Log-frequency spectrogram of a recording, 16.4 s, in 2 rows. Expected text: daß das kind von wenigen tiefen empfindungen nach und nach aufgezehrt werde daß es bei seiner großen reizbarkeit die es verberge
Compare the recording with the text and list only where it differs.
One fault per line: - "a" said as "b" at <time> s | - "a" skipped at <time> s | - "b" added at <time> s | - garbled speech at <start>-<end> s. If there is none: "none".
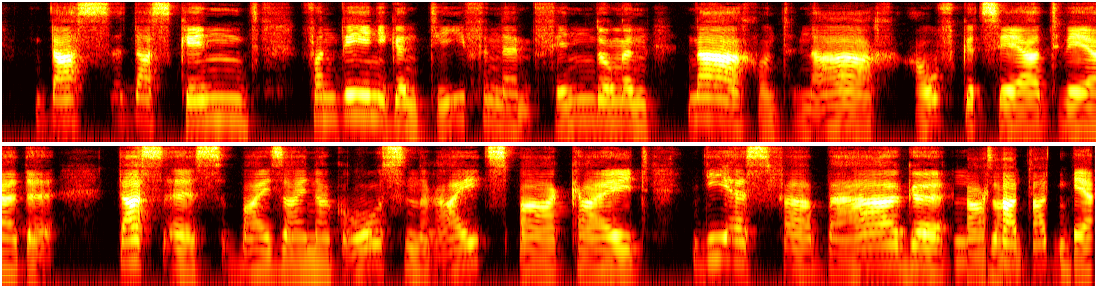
- garbled speech at 15.3-16.4 s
